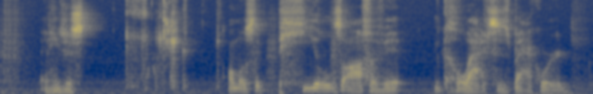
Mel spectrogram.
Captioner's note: gory noise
